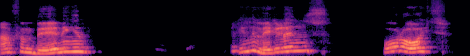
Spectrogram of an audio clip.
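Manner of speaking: mock Birmingham accent, very high-pitched. Going through uk regional accents, stereotypical birmingham accent. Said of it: "in Birmingham it's uh".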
